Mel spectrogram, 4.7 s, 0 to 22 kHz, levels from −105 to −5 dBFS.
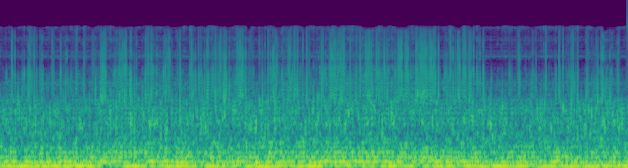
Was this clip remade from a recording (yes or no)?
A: yes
